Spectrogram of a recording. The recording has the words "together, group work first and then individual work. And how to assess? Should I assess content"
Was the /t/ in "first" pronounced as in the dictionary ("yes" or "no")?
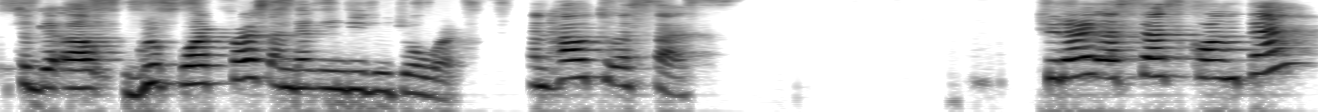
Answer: no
